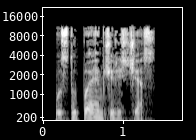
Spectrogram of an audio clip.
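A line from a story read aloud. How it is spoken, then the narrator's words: Very quiet. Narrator (Russian): сказал очень тихо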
